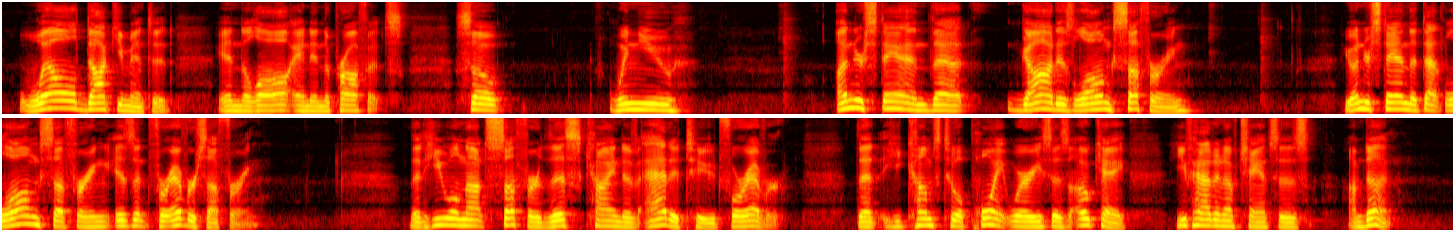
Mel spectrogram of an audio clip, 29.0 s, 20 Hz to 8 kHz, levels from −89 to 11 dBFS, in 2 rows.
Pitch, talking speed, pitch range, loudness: 145 Hz, 110 wpm, 130-165 Hz, -18 LUFS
